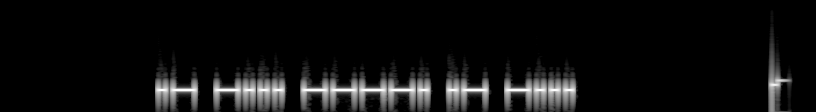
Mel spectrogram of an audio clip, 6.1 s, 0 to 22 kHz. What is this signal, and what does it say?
Morse code, heard as a keyed tone, about 22 wpm, 700 Hz. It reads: AB9AB
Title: USA Call Signs - 5 Characters - 2x Character Spacing - 22wpm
